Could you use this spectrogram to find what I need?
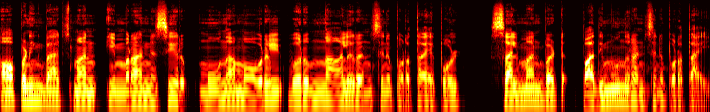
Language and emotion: Malayalam, neutral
